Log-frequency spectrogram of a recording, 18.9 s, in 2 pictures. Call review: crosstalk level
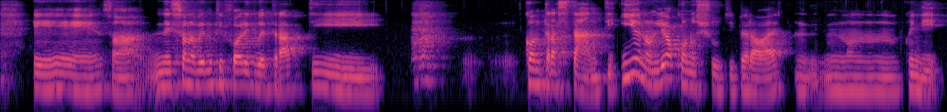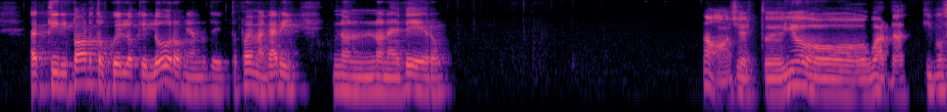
none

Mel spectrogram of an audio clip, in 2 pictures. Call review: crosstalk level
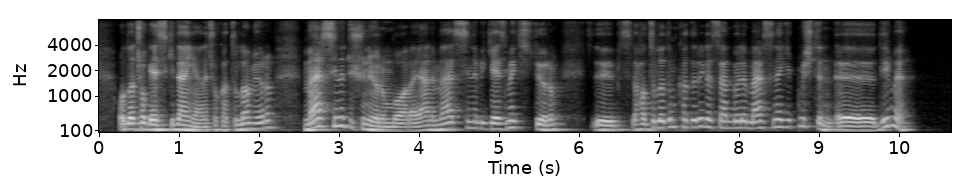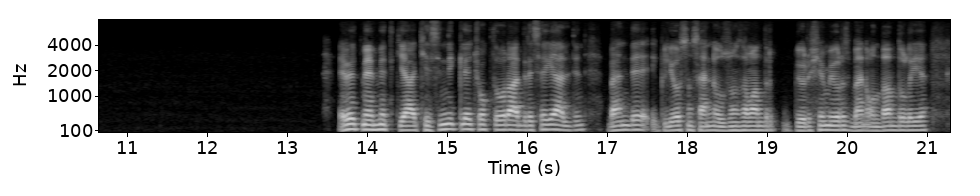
none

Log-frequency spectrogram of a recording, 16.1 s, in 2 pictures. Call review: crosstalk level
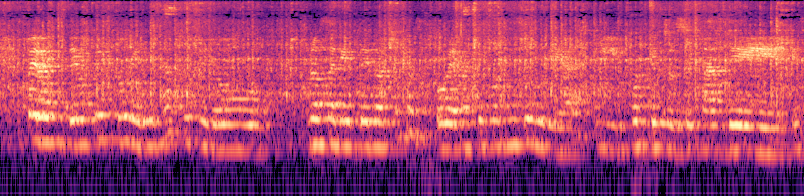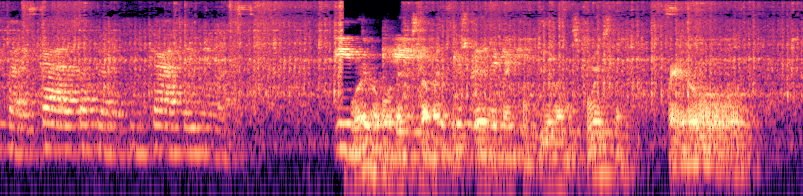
present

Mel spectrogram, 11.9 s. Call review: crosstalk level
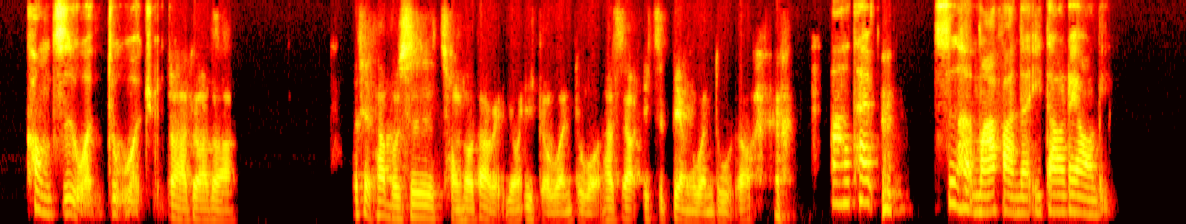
none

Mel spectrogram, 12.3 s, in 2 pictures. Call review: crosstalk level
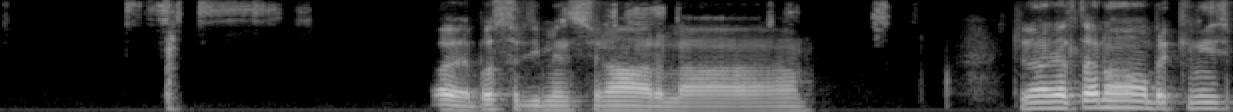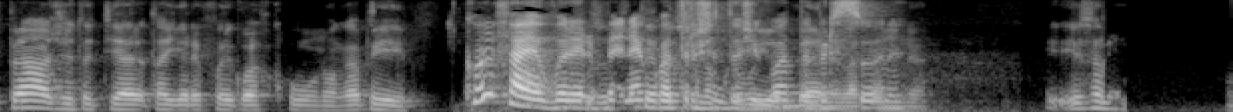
present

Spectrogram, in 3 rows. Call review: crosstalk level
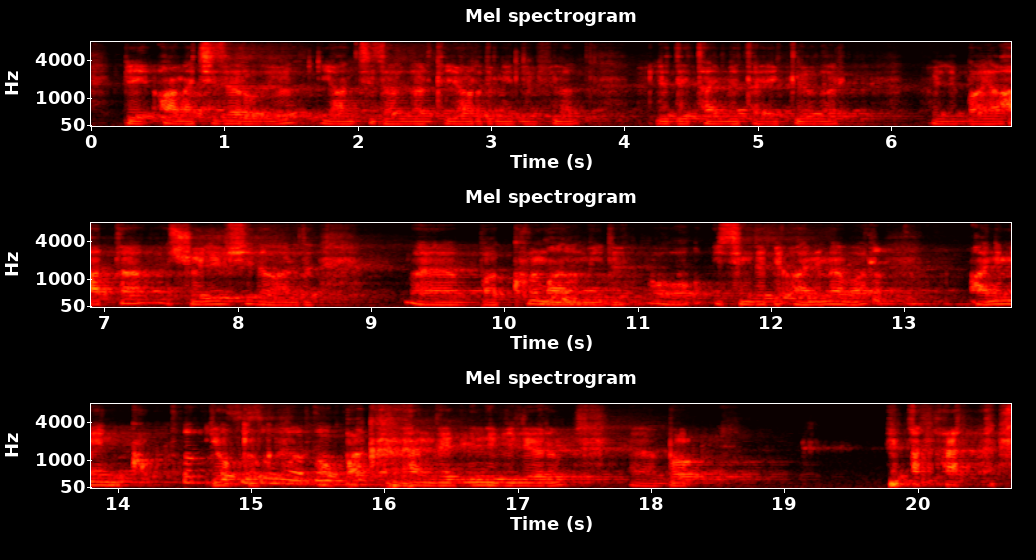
present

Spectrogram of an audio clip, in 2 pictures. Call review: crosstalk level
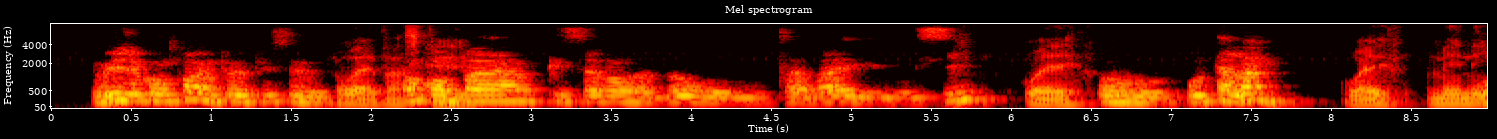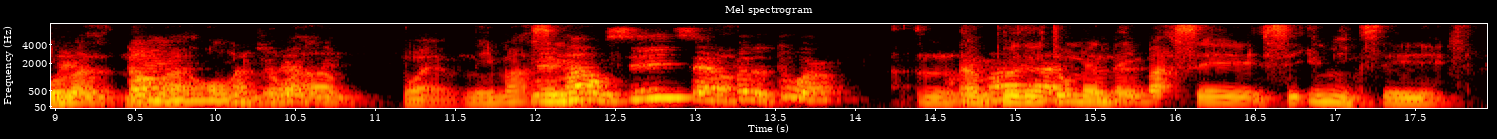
present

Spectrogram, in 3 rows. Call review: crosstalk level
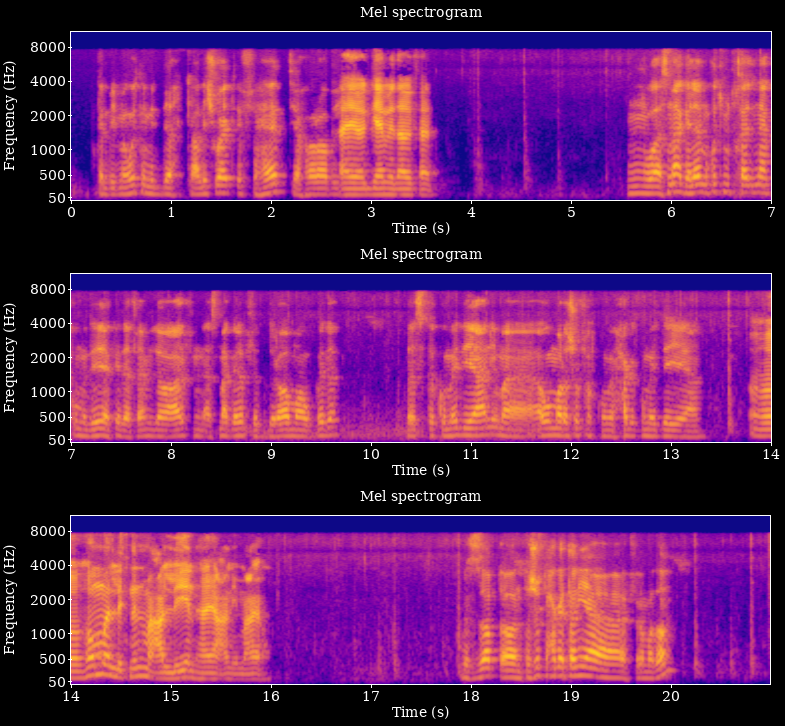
none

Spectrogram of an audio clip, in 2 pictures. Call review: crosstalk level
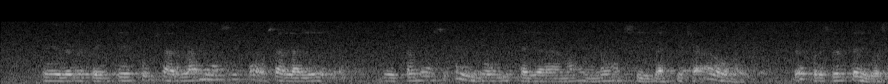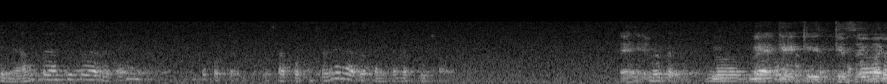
present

